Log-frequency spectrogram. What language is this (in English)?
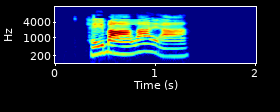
Cantonese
